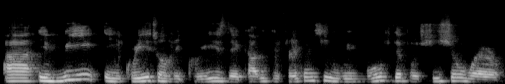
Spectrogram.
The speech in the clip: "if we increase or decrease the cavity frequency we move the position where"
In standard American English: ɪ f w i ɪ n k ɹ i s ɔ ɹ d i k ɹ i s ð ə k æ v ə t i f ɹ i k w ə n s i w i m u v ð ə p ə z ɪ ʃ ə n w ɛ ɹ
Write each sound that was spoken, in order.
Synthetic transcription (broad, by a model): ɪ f w i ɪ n k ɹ i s ɔ ɹ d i k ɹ i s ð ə k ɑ p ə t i f ɹ i k w ə n s i w i m u v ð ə p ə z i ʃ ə n w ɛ ɹ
